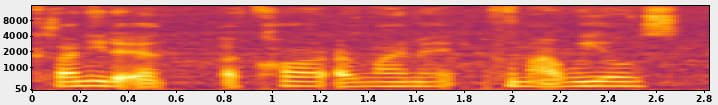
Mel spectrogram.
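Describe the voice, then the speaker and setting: A woman with a slight Baltimore accent at medium pitch and a moderate pace. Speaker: storytime vlogger. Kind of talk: storytime.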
